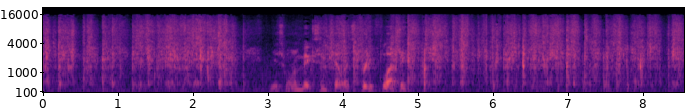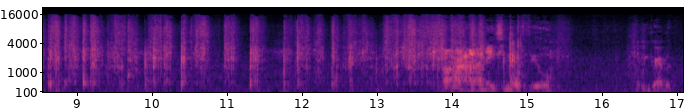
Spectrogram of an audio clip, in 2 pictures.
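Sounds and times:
wooden spoon scraping bowl: 0.0 - 2.8, 3.4 - 15.6.

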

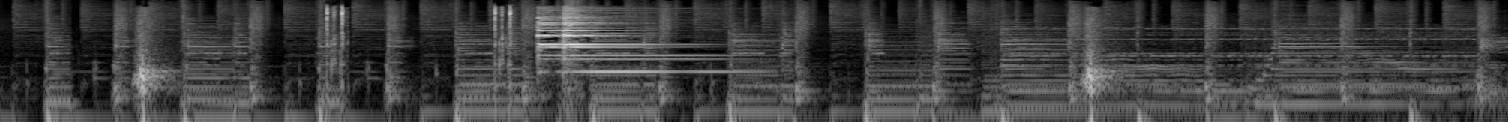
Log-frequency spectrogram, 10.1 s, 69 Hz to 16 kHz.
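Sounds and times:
quick clicks: 2.1 - 2.4, 3.3 - 3.6
guitar music: 3.3 - 5.3
bell ding: 3.6 - 5.2.

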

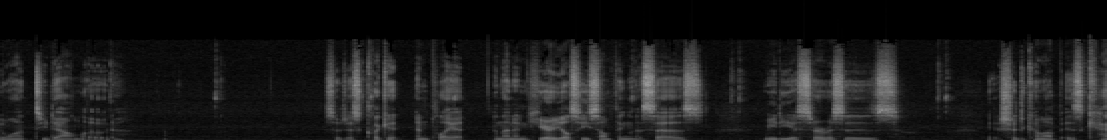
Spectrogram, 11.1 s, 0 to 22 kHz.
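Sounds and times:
low electrical hum: 0.0 - 11.0
computer mouse clicks: 9.3 - 9.6.

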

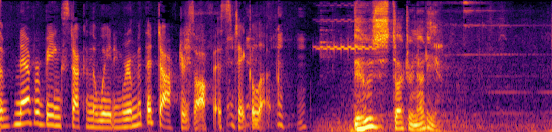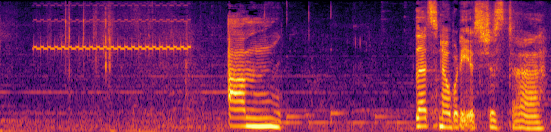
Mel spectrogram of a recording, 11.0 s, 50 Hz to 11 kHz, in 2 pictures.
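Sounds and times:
faint background music: 0.0 - 11.0
mobile phone ringing: 3.1 - 3.9, 4.7 - 7.7.

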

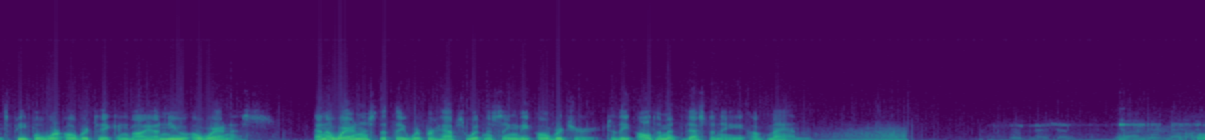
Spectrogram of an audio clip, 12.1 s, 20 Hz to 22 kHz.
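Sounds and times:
radio hum with hiss: 0.0 - 12.0.

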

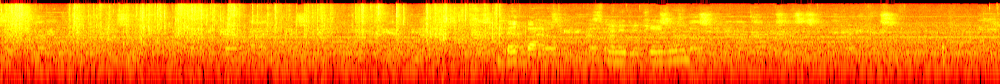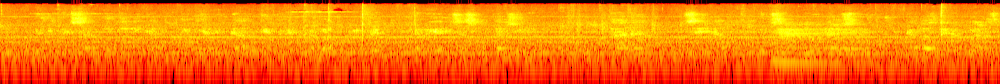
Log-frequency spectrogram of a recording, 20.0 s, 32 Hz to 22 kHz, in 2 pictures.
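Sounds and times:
crispy food crunching: 0.0 - 5.5
electrical appliance hum: 0.0 - 20.0.

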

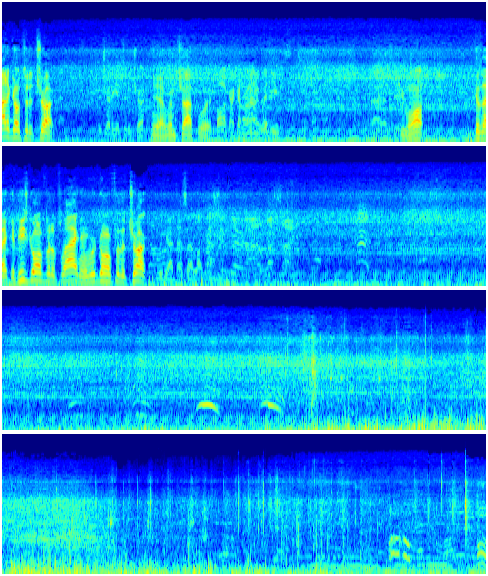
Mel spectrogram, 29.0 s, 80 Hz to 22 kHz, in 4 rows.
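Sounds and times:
wind rumbling on microphone: 6.4 - 28.1
distant shouts: 15.4 - 19.2.

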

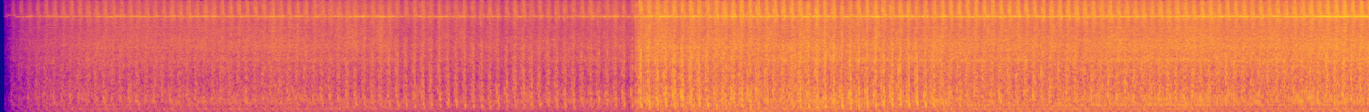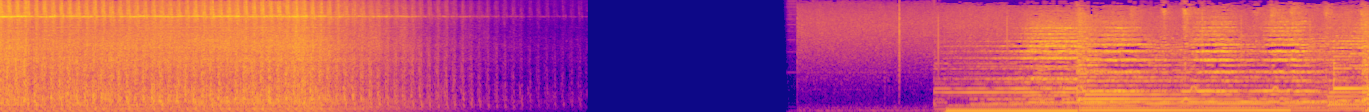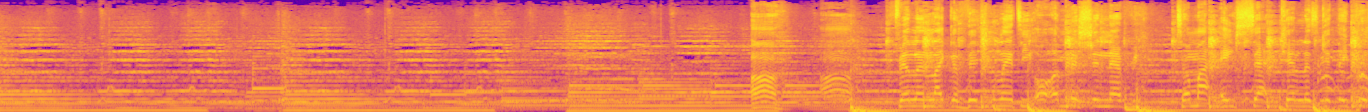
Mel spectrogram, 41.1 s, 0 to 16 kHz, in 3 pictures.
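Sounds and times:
helicopter rotor chopping: 0.0 - 19.5, 34.9 - 41.0.

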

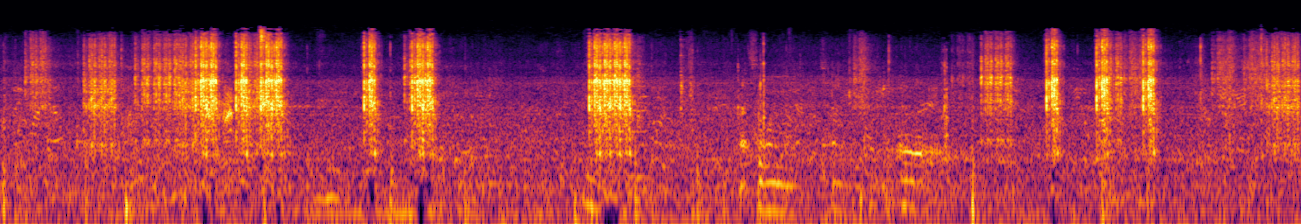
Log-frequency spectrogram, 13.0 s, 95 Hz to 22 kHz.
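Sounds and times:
camera shutters clicking rapidly: 0.2 - 2.9, 3.6 - 4.4, 5.9 - 6.4, 9.7 - 13.0.

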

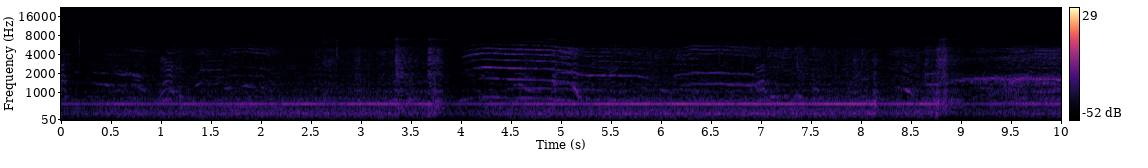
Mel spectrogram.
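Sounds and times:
steady high hum: 0.0 - 10.0.

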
